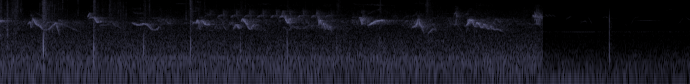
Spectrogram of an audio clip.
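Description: Small birds chirping, a string of short calls that rise and fall, with scattered clicks. It cuts off sharply about five seconds in, leaving quiet room tone.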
